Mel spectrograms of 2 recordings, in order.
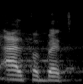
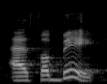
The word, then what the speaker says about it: alphabet: Yes, that is why we are not saying alphabet. Instead, we are saying alphabet. We are not pronouncing that T.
